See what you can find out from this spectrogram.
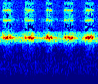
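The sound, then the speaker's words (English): Crickets chirp alone in five evenly spaced trilling bursts, a bright, high-pitched pulsing tone repeating about every half second. “It's just silence. Crickets.”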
